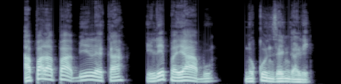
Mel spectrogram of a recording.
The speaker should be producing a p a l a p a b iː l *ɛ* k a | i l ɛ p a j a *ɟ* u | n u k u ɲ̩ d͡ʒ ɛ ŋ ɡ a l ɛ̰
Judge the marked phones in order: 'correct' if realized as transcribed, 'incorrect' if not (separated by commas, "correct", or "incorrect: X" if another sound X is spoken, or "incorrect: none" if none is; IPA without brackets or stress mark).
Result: correct, incorrect: b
